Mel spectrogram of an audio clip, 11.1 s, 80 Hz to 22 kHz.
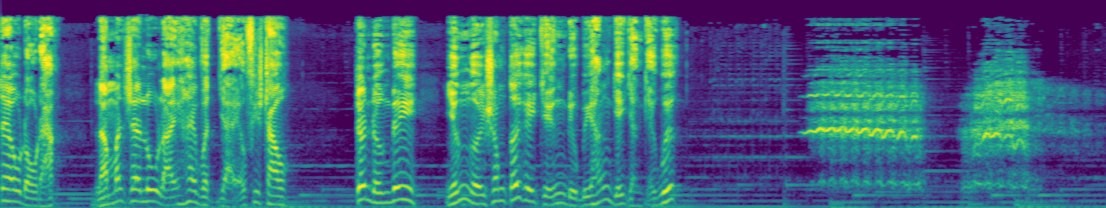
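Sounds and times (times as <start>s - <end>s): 
speech: 0.0s - 3.0s, 3.6s - 6.9s
horse neighing while pulling a cart: 8.0s - 11.0s.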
